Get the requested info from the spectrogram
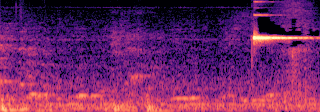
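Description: Faint room noise, then near the end a sudden single high-pitched electronic beep that fades away over about half a second.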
